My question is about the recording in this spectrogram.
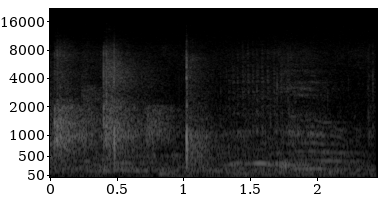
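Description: A few faint, scattered claps as applause dies away, then near silence in the hall.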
